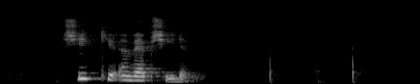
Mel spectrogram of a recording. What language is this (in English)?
Western Frisian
